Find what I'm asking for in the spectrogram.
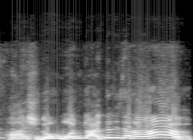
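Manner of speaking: high, loud mock complaint; exasperated shout. Teacher to a far-off student he can't hear, exasperated shout. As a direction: yell out in playful exasperation.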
